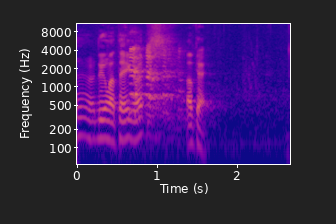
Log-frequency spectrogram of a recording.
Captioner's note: audience laughs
